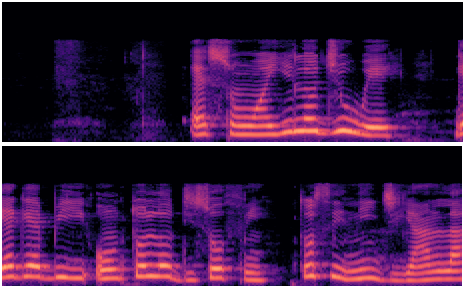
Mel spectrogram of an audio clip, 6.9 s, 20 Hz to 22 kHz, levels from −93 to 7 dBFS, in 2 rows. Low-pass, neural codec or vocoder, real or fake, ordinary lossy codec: 7.2 kHz; none; real; none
